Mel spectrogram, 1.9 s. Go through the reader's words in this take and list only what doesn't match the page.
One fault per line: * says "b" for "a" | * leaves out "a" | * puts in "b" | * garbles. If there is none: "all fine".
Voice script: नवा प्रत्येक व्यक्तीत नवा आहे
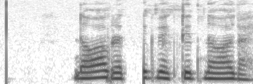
all fine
